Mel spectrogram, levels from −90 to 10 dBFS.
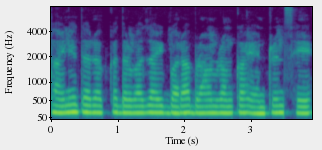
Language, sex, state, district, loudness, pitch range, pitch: Hindi, female, Arunachal Pradesh, Lower Dibang Valley, -14 LUFS, 175-185 Hz, 180 Hz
